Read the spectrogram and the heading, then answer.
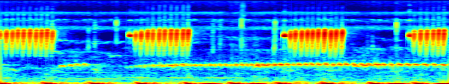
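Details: Male olive-backed sunbird song of fast, dry, high-pitched trilled bursts, about four in the stretch, with a thin, even, lower pulsing line running underneath and constant low background rumble.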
